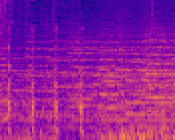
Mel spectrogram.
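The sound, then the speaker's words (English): Church bells in the bell tower of Hughenden Church ring in a quick run of four evenly spaced strikes, their bright overlapping tones swelling into a sustained, resonant wash of ringing with no voices present. “In the bell tower.”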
